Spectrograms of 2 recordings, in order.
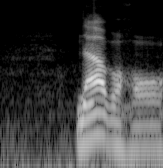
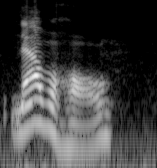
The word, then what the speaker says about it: Navajo: special information and so the name actually Navajo is a name in its original form when it was given to us by the another it was something that sounded like Nabi Hall and that was the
